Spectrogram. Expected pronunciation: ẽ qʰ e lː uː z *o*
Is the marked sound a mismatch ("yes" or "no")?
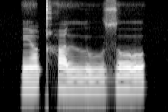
no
